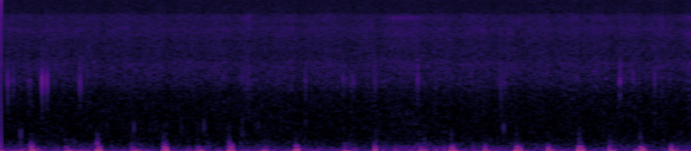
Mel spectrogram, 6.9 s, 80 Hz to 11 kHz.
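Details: Steady low paired thumps, roughly 95 beats a minute, with faint background hum, recorded as a person's own heartbeat ("30 year"); a regular heartbeat.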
